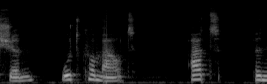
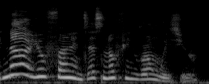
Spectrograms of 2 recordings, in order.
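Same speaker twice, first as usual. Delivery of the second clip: mock-reassuring high voice, louder at first; dismissive friend; 7 semitones higher, 3 dB louder than usual. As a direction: brush off the worry, higher and louder. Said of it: "they say".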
